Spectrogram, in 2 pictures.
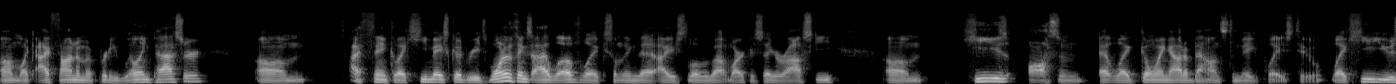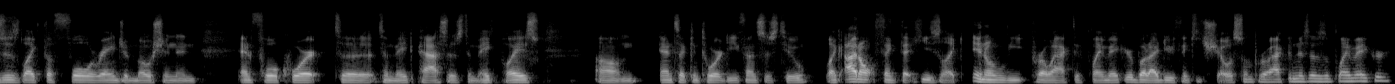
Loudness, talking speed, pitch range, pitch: -28 LUFS, 200 wpm, 95-110 Hz, 100 Hz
